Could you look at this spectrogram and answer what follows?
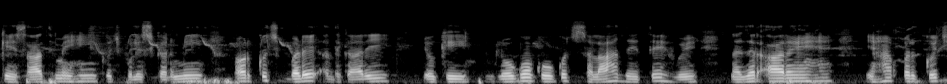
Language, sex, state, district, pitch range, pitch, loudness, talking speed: Hindi, male, Chandigarh, Chandigarh, 120-150 Hz, 135 Hz, -19 LUFS, 150 wpm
